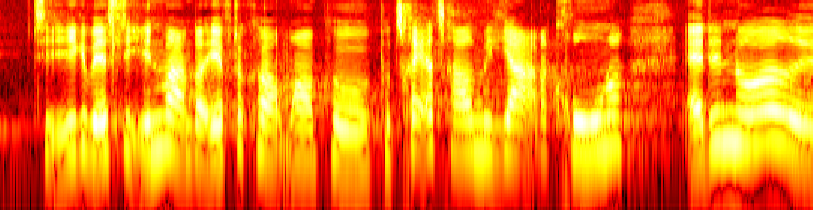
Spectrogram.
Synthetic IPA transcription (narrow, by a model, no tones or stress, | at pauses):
t͡sʰe̝e̝ɡ̥əʋesd̥liʔe̝nʋɑ̈n̰d̥ʁɐefd̥ɐkʰɒ̽m̰ɐːpʰɒ̽pʰɒ̽t͡sʰʁɛ̰ːɐt͡sʰʁɑ̈ðˠmiliɑ̰̈ːɾ̥ɐkʰʁo̝ːnɐ | ʔæɐd̥e̝nɔ̽ːð̩ˠ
